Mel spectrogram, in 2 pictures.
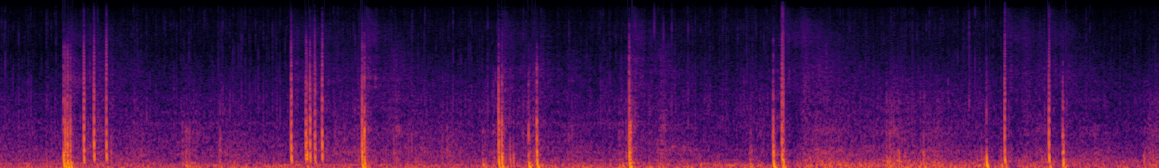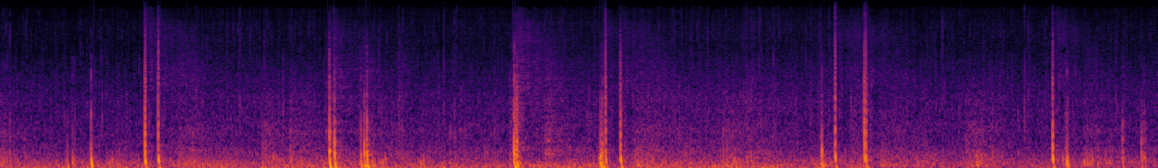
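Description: Fireworks display: aerial shells going off in an irregular string of sharp bangs, about twenty in all, over a continuous low rumble.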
